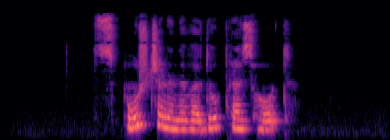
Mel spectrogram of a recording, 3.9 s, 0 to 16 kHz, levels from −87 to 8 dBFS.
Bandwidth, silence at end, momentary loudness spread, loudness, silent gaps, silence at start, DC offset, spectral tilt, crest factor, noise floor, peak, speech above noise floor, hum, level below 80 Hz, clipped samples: 11.5 kHz; 1 s; 6 LU; -26 LUFS; none; 0.95 s; under 0.1%; -3.5 dB/octave; 18 dB; -76 dBFS; -10 dBFS; 51 dB; none; -80 dBFS; under 0.1%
